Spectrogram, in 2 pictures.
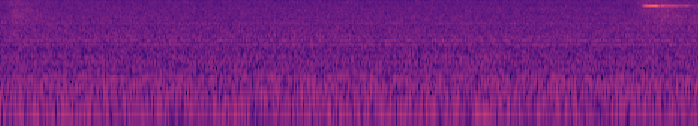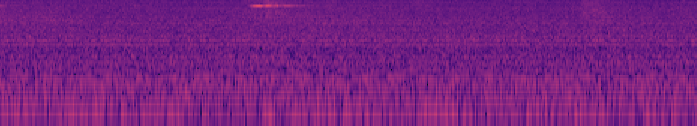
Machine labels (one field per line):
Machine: fan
